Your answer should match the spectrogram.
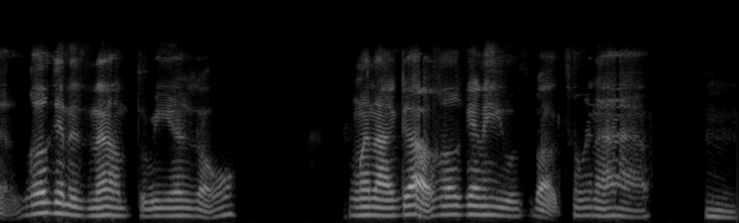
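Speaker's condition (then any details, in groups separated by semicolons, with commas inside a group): Cerebral palsy; present from birth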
